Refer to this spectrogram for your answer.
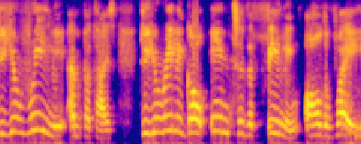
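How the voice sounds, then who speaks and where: A woman with a non-native accent, high in pitch with very wide pitch swings, at a fairly slow pace. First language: not English. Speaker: spiritual talk show co-host. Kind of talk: casual chat.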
